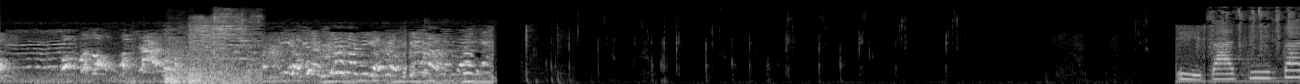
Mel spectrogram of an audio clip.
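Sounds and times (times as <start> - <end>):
faint crunchy chewing: 5.2 - 11.5.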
